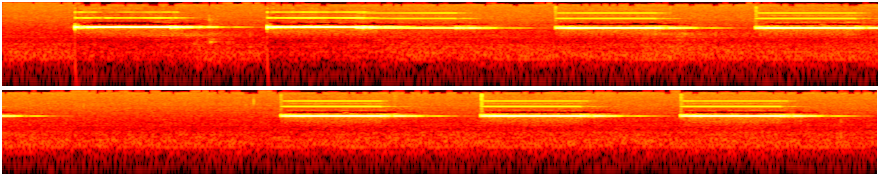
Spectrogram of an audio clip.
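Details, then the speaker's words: Smoke and carbon monoxide alarm tested by pressing and holding the button: loud, high, piercing beeps in a three-then-pause pattern. The chime means the alarm is working normally. "if you hear the chime then it's working fine"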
